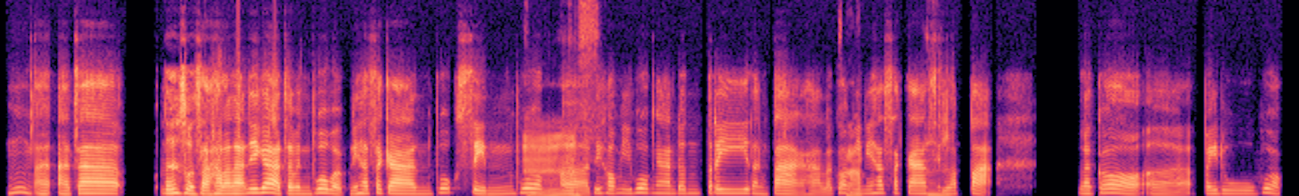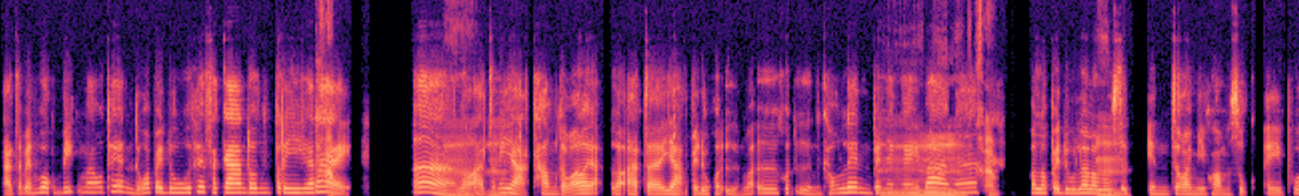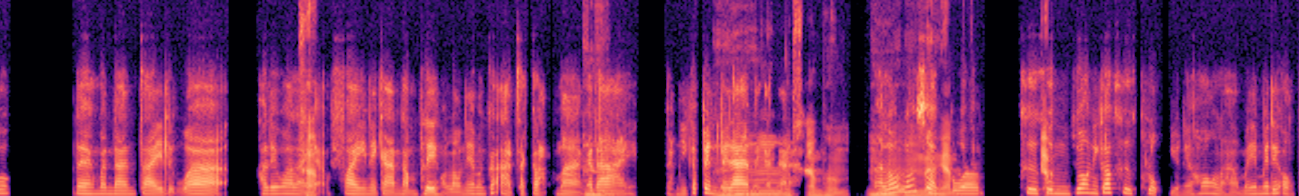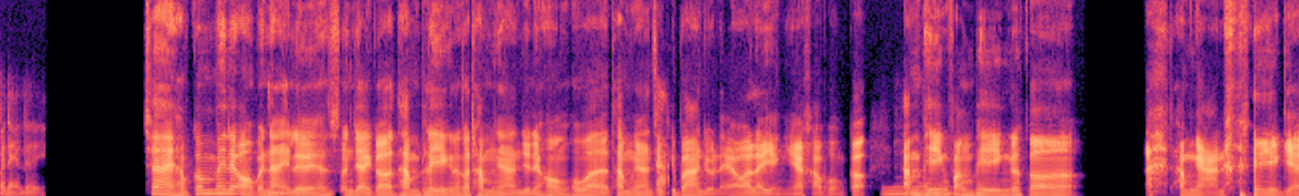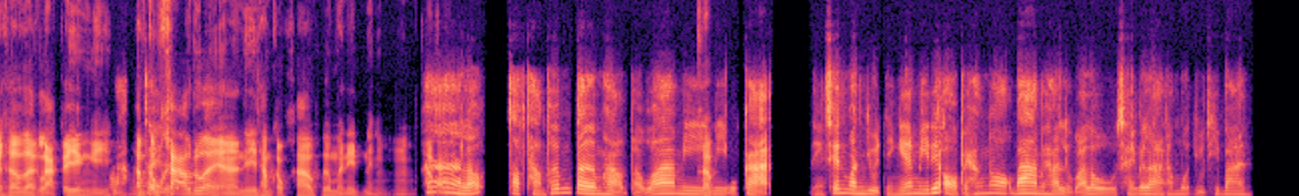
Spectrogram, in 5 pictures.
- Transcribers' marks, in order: other noise; other background noise; unintelligible speech; laughing while speaking: "อะไร"
- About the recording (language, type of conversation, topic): Thai, advice, ทำอย่างไรดีเมื่อหมดแรงจูงใจทำงานศิลปะที่เคยรัก?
